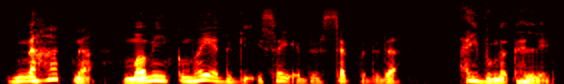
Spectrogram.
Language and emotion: Manipuri, surprised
